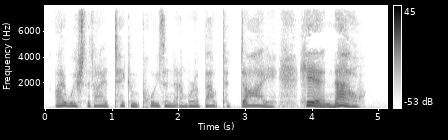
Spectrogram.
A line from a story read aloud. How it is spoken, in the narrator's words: he said, in a low, troubled voice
